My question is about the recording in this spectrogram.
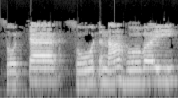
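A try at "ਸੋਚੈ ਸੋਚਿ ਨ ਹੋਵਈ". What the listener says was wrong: सोचै पद दे भी थोड़ा जा ठहरा, यमक ची ला के बोलना है, सोचै सोच नहीं कहना, सोचै सोच ना हो वही, नन्ना मुक्ता है, कई ना नन्ने कन्ना ला देंगे हैं, नन्ने मुक्ते का उच्चारण ना, जे नन्ने का कन्ना लावांगे तो एक मात्रा वध जाएगी, दो मात्रा हो जाएगी, एक मात्रा है, इसका उच्चारण ना उच्चारण करना है।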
